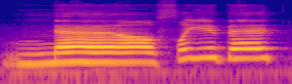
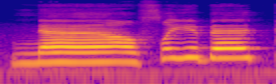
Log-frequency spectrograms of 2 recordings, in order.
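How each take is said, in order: The two takes are said the same way.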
